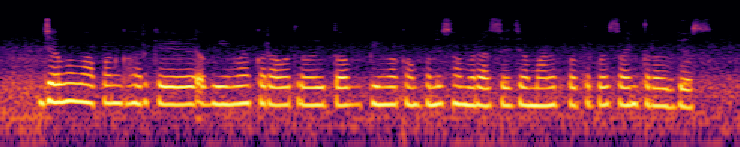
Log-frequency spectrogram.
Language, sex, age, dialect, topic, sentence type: Bhojpuri, female, 18-24, Southern / Standard, banking, statement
